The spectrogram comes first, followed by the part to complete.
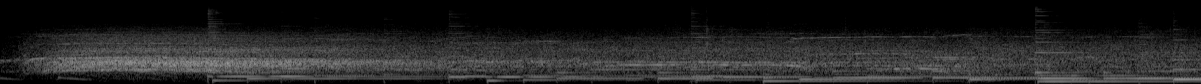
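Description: Audience applause and cheering that slowly fades. About two seconds in, a live band starts a slow instrumental intro of held notes stepping from chord to chord.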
